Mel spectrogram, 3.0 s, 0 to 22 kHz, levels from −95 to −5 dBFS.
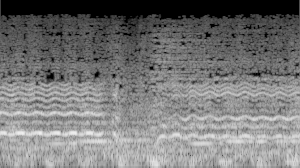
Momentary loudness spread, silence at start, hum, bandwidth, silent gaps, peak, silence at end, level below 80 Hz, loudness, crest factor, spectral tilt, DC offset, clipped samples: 5 LU; 0 s; none; 16 kHz; none; -2 dBFS; 0 s; -34 dBFS; -17 LUFS; 14 dB; -4 dB/octave; under 0.1%; under 0.1%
